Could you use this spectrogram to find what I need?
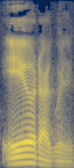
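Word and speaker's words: heir: H-E-I-O H-E-I-O H-E-I-O 이것은 상속자란 뜻이에요. 나의 새끼 이런 뜻이죠. 그러면 이때 읽을 때는 H는 묵음으로 읽어요. Air라고 읽어요.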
